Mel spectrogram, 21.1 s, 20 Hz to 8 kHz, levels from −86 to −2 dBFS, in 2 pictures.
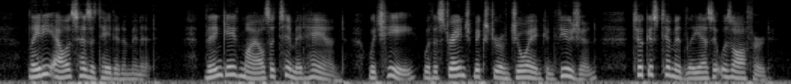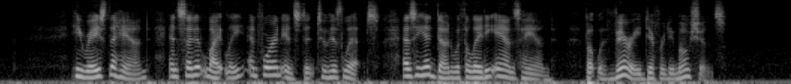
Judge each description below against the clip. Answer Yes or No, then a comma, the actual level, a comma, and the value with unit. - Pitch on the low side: No, medium, 175 Hz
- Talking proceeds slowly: No, average, 160 wpm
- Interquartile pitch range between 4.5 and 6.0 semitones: Yes, average, 5.3 semitones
